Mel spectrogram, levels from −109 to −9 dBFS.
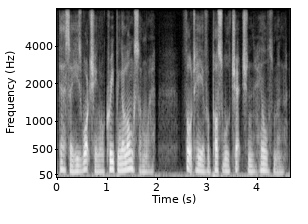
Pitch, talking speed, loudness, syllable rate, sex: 110 Hz, 195 wpm, -18 LUFS, 6.6 syllables/s, male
